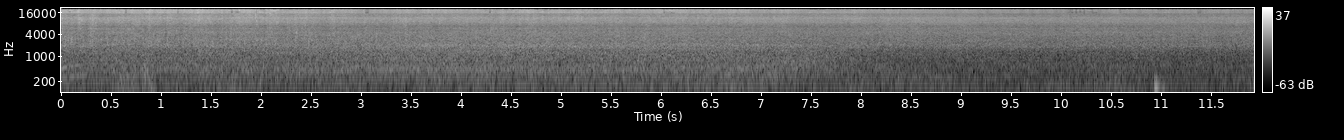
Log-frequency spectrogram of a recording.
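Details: Steady rushing of rain or flowing water fills the recording outdoors, with a single faint knock near the end and no animal voice.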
